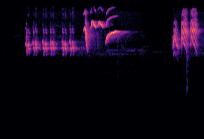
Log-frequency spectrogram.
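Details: A song thrush repeats a short clipped note four times, then gives two sweeping whistles and, after a pause, a harsh chattering phrase; no other sounds.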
